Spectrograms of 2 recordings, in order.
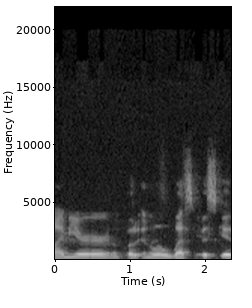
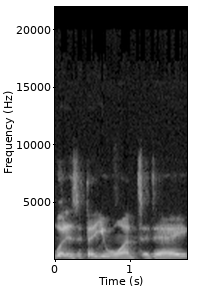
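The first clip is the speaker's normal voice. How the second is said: put-on elderly, eighty-year-old man's speech; 4 semitones lower than usual. Retelling a young-looking man behind the counter greeting you, in an eighty-year-old man voice. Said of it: "he speaks like an eighty year old man".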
